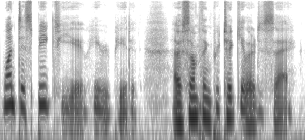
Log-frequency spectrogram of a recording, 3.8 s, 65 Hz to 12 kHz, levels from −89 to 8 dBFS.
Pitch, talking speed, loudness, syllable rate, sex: 190 Hz, 205 wpm, -21 LUFS, 6.6 syllables/s, female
